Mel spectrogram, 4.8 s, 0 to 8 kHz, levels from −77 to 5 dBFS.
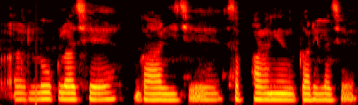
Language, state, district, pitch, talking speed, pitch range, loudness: Surjapuri, Bihar, Kishanganj, 175 Hz, 115 wpm, 170-185 Hz, -24 LUFS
